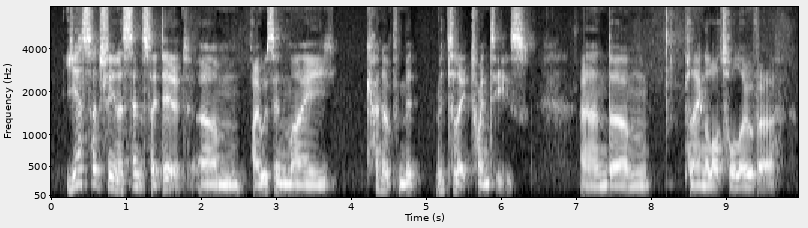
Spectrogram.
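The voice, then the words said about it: Northeast English accent. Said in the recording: “I'm taking from your accent that you're probably not from Colorado... I've somehow not managed to lose the accent totally yet. I'm from Northeast England originally.”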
